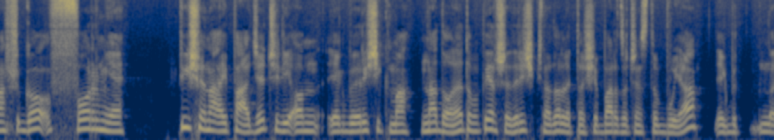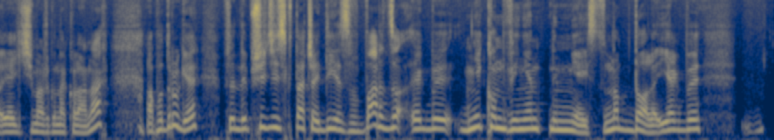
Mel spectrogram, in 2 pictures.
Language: Polish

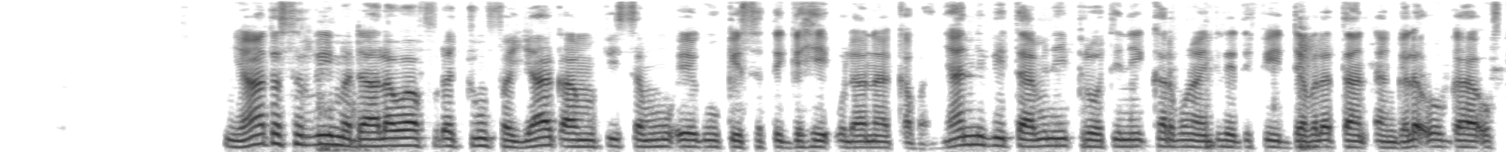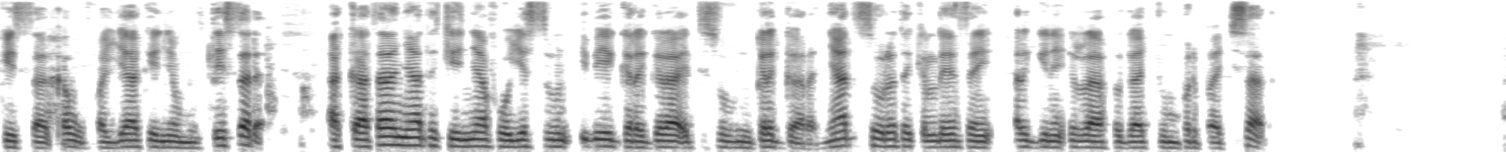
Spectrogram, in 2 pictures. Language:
Oromo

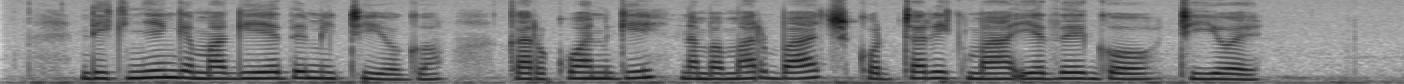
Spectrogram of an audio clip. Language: Luo (Kenya and Tanzania)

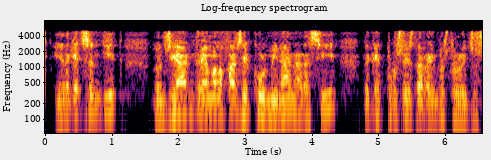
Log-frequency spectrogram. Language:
Catalan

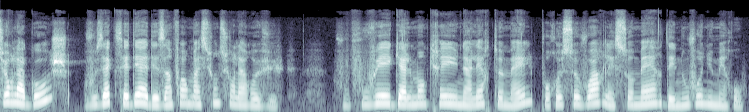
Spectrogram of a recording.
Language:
French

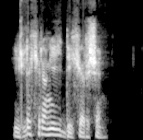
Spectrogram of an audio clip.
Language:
Kabyle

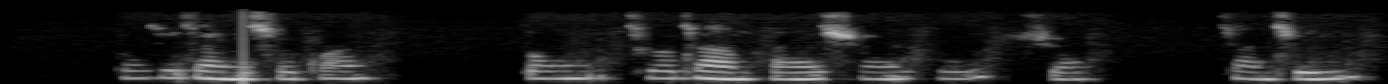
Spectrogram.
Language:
Chinese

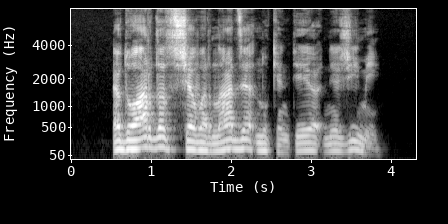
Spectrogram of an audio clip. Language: Lithuanian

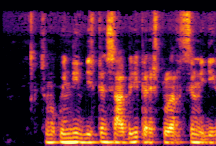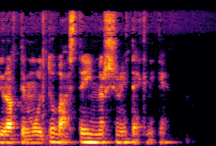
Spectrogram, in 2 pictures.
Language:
Italian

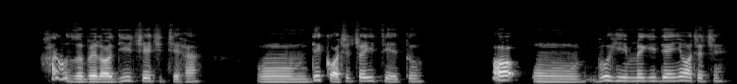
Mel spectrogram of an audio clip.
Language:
Igbo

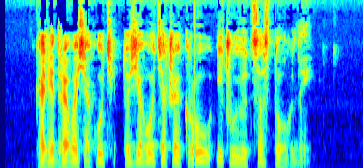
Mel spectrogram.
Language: Belarusian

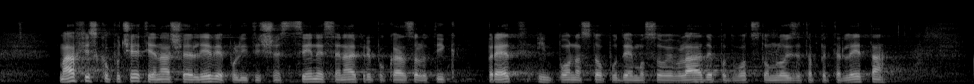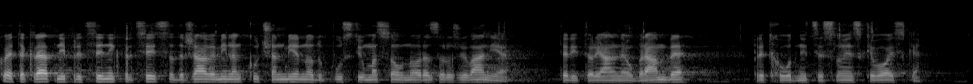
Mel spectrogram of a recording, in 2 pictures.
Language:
Slovenian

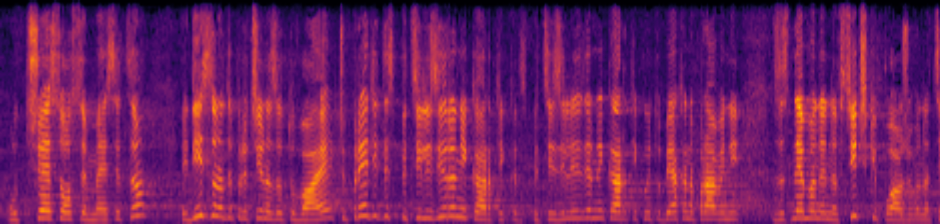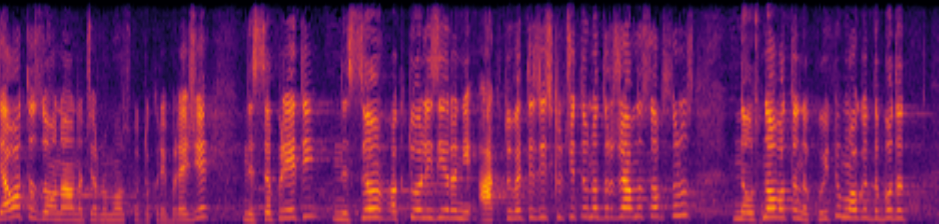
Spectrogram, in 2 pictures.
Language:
Bulgarian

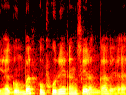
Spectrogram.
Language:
Hindi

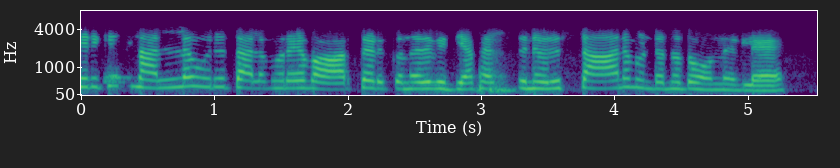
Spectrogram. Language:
Malayalam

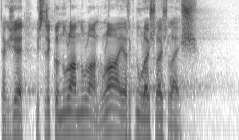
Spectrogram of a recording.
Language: Czech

